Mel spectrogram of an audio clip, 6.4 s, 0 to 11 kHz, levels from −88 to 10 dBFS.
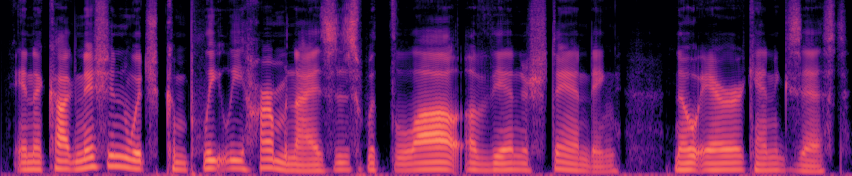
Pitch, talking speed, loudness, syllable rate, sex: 130 Hz, 150 wpm, -19 LUFS, 5.0 syllables/s, male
